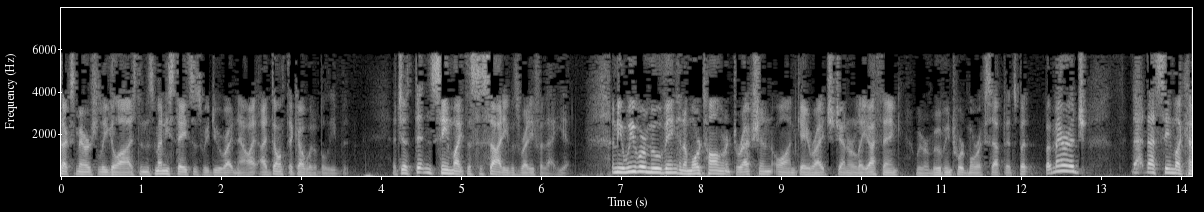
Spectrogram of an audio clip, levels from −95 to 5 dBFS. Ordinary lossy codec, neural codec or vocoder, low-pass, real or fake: MP3, 24 kbps; codec, 16 kHz, 0.7 kbps, FocalCodec; 7.2 kHz; fake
